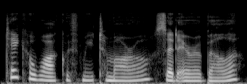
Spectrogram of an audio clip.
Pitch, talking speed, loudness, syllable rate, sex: 190 Hz, 220 wpm, -18 LUFS, 5.6 syllables/s, female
